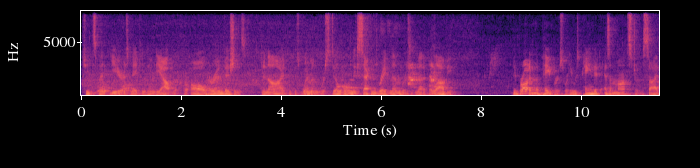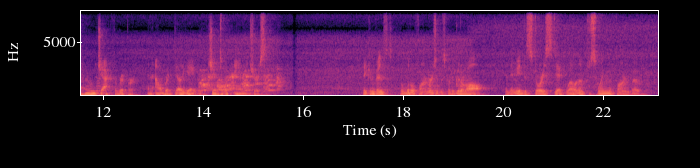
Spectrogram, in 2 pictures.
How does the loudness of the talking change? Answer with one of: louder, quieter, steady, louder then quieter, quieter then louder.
steady.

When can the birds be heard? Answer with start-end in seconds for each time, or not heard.
not heard.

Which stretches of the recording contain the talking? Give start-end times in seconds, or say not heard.
0.0-7.5, 8.6-15.4, 17.1-22.9.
